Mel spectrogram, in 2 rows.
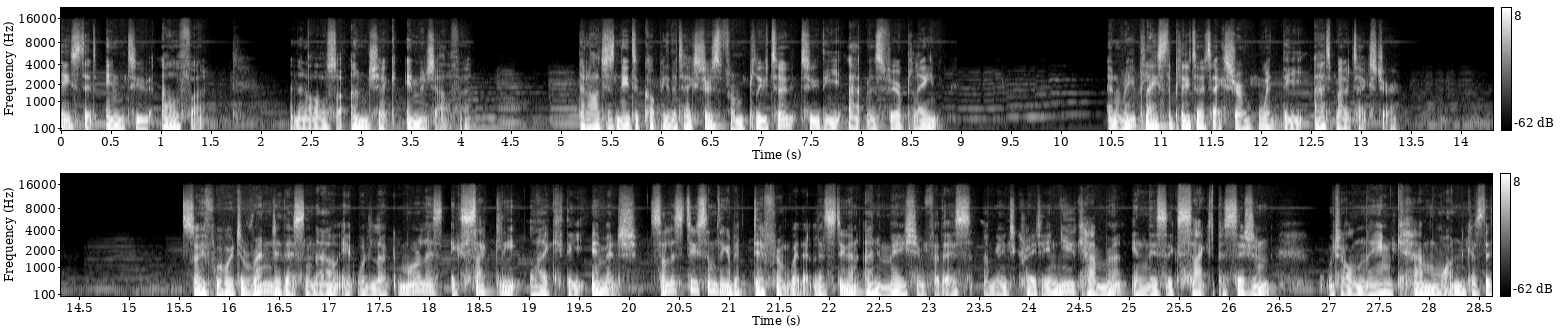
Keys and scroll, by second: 4.3 super+w, 8.6 shift+super+a, 8.7-9.6 typing, 16.7 super+r.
